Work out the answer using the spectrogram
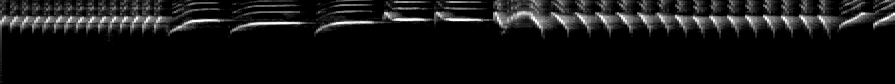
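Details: Song of a canary: a buzzy rolling trill, several rising whistled slides, a short steady high tone, then a long run of quick, sharply repeated descending notes.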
